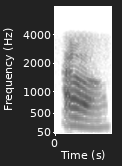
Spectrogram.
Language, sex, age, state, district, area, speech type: Assamese, female, 45-60, Assam, Sivasagar, rural, conversation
